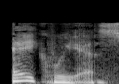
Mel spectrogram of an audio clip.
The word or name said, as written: aqueousness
